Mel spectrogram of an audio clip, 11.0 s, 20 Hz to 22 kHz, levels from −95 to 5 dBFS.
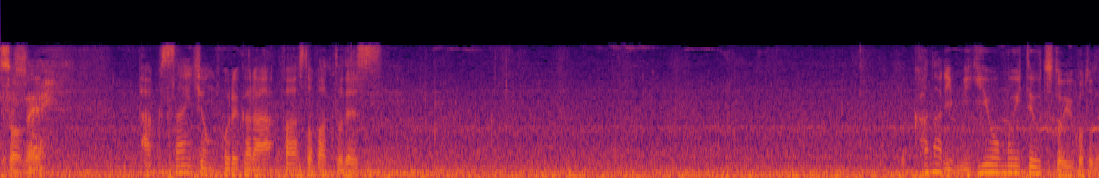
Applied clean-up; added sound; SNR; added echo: none; none; none; none.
